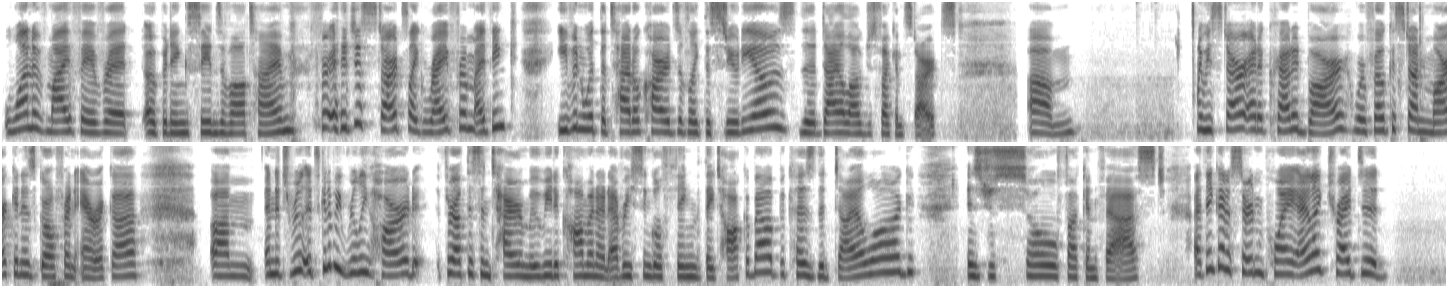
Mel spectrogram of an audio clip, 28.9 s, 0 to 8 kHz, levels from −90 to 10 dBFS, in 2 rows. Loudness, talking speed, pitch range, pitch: -21 LUFS, 185 wpm, 220-280 Hz, 240 Hz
